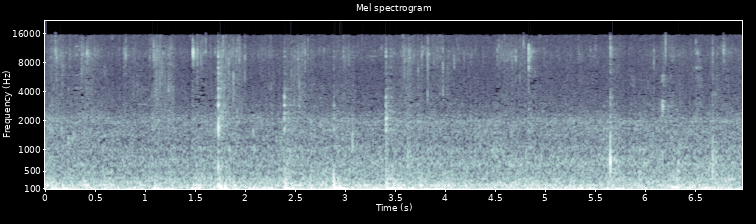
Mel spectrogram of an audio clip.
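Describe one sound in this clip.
Food squishes and crackles softly as fingers mix it up close.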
